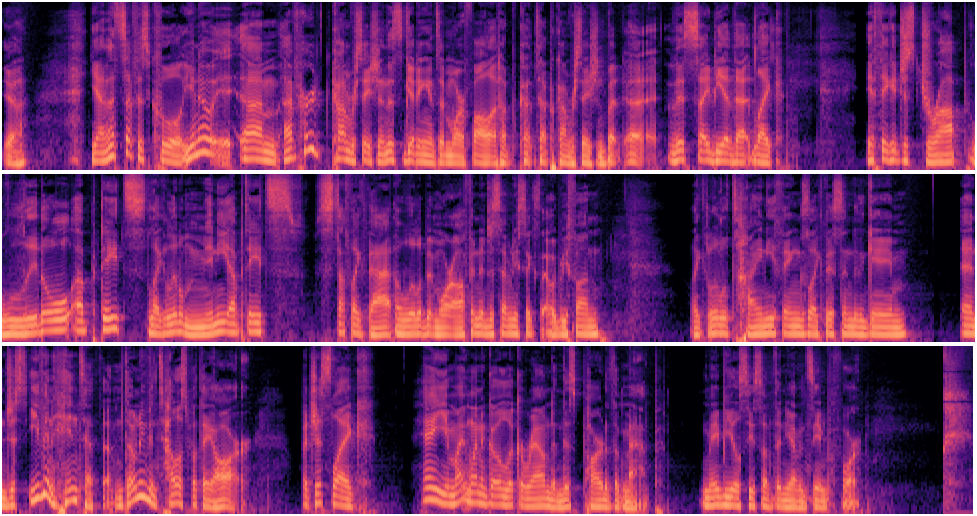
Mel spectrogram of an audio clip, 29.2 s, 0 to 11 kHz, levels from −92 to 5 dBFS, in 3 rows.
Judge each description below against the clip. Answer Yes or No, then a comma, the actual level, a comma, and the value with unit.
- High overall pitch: No, low, 115 Hz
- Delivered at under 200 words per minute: No, fast, 205 wpm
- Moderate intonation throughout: Yes, average, 4.1 semitones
